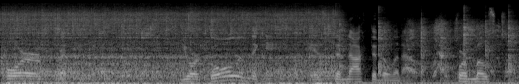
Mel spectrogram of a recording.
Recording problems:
household noises; very loud; throughout; 1 dB above the speech

